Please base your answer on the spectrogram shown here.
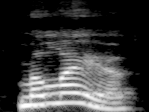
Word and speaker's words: Malaya: Malaya, that's how he pronounces it.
